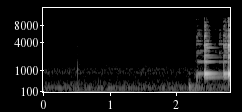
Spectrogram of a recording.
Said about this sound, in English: That's a jingle for Pinochle, because this is probably the only radio program anywhere in the United States today, maybe the world, where the word Pinochle has been used in conversation.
